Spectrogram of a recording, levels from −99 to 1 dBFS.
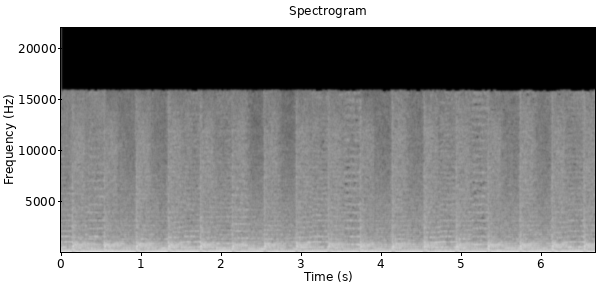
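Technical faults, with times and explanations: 0.20–6.20 s: periodic USB or driver dropouts. About seven short gaps, spaced 1.0 s apart, each skipping around a millisecond of audio outright. A recurring stall on the bus or in the driver causes the lost samples, heard as evenly timed ticks over the signal.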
